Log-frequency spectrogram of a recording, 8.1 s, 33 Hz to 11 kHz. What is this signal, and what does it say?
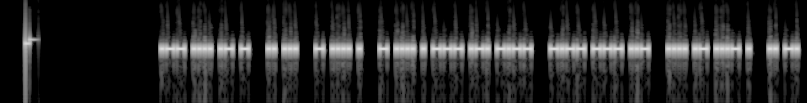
Morse code, heard as a keyed tone, about 41 wpm, 700 Hz. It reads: WHAT IS THE THEORY YOU HAVE IN
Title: Sentences from Top 1000 Words - Review Part 3 - 45wpm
